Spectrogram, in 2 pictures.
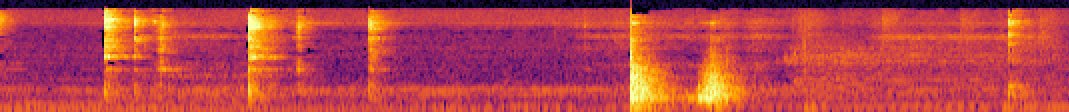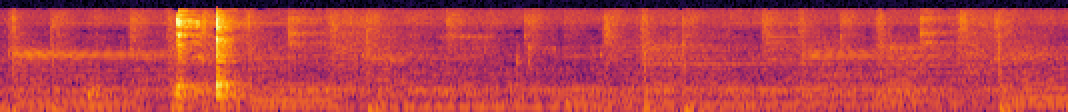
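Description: A metal fork clinking against a glass jar and a plate as pickled green beans are shaken out of the jar, with two louder knocks a little after three seconds in. Soft background music with held notes runs underneath.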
